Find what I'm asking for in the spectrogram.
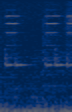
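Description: A kitchen timer being set for five minutes while noodles cook for mac and cheese gives a short series of faint, evenly spaced electronic beeps over a low background hum.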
